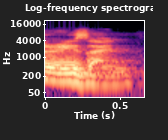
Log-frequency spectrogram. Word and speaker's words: resign: दुनिया का कोई भी वर्ड होगा, अगर एन से पहले जी आ रहा होगा तो आपको समझ आना है जी हो जाएगा आपका साइलेंट, राइट.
